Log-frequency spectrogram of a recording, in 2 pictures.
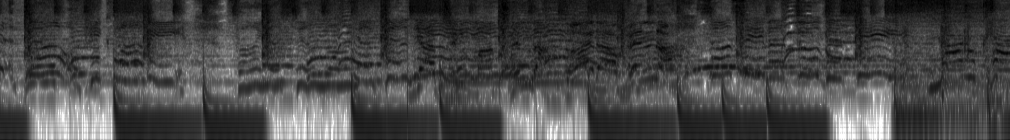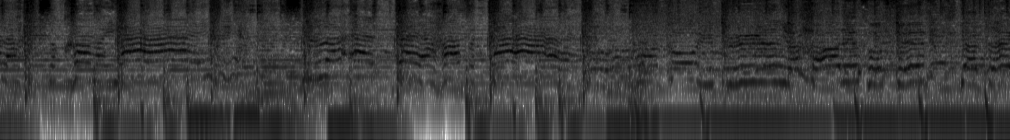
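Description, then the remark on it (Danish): A loud music track plays in a studio to introduce a guest, opening with punchy, rhythmic bass hits under a melodic line, then swelling into a fuller, denser arrangement about halfway through. “Og hvem det er, jeg tænker faktisk bare, at vi hører lidt musik for at introducere ham.”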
